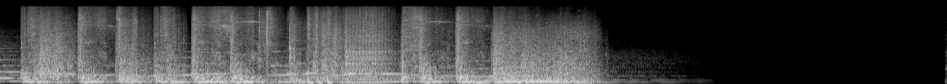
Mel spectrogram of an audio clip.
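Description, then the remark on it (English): Loud, dense automatic gunfire from a movie crackles in rapid bursts, mixed with booming explosions, for about six seconds before cutting off into a brief fading rumble and then silence. “There's nothing like explosions and automatic weapons that get me thinking right.”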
